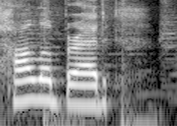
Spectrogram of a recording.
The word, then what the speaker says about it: challah: It's actually pronounced challah bread, but since I was introduced to challah bread, I've always said challah in my head.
